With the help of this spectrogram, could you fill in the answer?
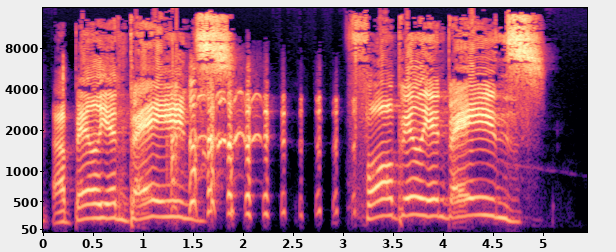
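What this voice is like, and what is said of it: Bad put-on Australian accent. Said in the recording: “another bad Australian accent say beans”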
